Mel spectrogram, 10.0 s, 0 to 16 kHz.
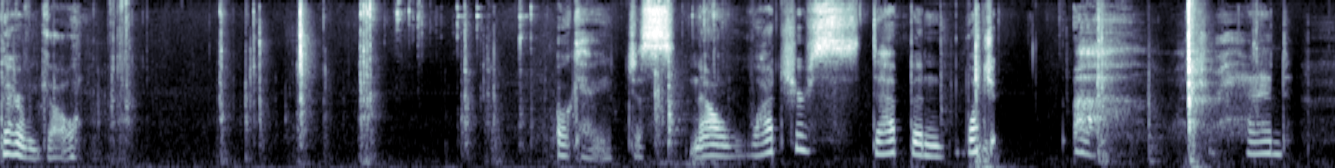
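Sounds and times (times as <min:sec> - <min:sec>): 
speech: 0:00.0 - 0:00.8, 0:04.2 - 0:08.6, 0:09.3 - 0:09.8
bunch of about ten keys jingling as someone searches for a door key: 0:02.7 - 0:04.0.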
